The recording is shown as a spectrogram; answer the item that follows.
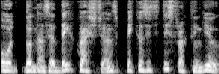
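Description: A man's fairly high, somewhat breathy voice at a fairly quick pace, with ordinary pitch variation and a dry sound with no echo. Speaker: driving instructor. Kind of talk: casual chat. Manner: animated.

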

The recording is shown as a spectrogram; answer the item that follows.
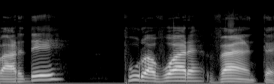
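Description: Against a quiet background, a man with a Swahili accent speaks very slowly at a high pitch with very wide pitch swings, the sound dry with no echo. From DR Congo. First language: Swahili (speaking French). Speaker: writer and pastor; poet explaining language. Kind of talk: educational monologue; lecture. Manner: hesitant with many fillers. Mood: warm, smiling, explanatory. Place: home room. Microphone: headset.

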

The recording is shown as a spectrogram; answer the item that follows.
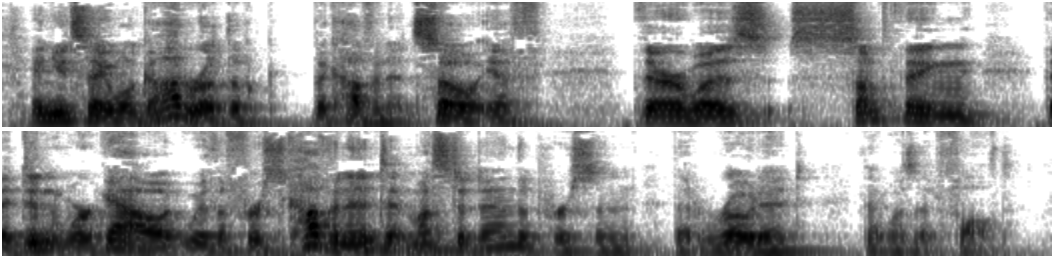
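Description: A somewhat breathy man with big swings in loudness. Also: moderate pace, quiet background. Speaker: Bible teacher. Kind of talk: Bible teaching talk. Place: home room.

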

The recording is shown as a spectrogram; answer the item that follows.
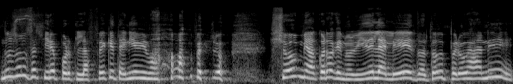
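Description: Very fast delivery with very even loudness and ordinary pitch variation. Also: woman, high pitch for a woman. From Córdoba, Argentina. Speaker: singer and singing teacher; singing teacher. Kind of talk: TV interview. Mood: warm, emotional, smiling. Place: studio.

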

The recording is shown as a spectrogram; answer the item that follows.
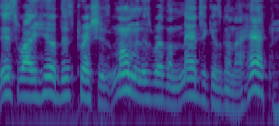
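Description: At a fairly slow pace, a man delivers his words. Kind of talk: cooking tutorial. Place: kitchen. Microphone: phone near.

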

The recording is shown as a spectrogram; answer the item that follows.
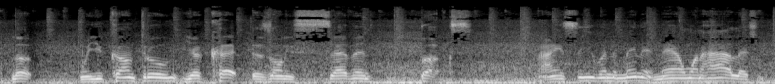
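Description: Very wide pitch swings mark this moderately paced voice, which sounds dry with no echo while music plays in the background. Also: man. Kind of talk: casual vlog chat. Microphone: phone near.

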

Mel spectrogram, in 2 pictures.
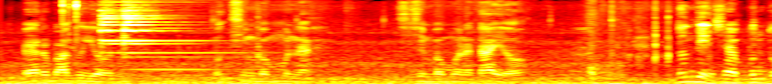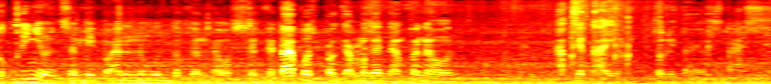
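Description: A man talks at a fairly quick pace with ordinary pitch variation. Loud background noise runs behind him. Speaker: vlogger. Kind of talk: casual vlog chat. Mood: friendly, upbeat. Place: car. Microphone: phone near.

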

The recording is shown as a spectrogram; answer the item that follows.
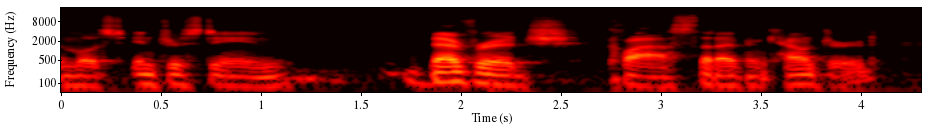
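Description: With an American accent, a man speaks at a fairly slow pace in a very deep, low pitch, on a very clean recording with a silent background. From New England (Boston area). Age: 20s. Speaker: video interviewer and narrator. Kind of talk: scripted narration and interview.

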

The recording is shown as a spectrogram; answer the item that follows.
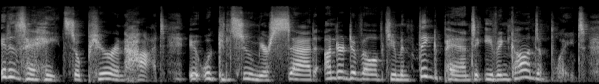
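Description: In a put-on character voice, a female-sounding speaker talks at a fairly quick pace with a fairly high pitch. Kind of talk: character monologue. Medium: dub. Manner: angry, contemptuous.

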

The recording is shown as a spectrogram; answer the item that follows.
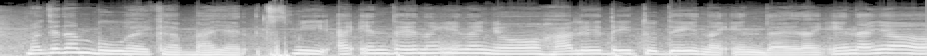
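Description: Delivered at a moderate pace with hardly any pauses, the speech has lively intonation and very even loudness against noticeable background noise. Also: woman, fairly high pitch for a woman. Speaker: vlogger. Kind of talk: casual vlog. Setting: walking around indoors.

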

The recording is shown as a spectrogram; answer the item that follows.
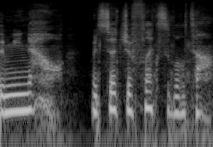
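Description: A man's put-on character voice, high in pitch and fairly slow, on a very clean recording with a silent background. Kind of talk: soft romantic ASMR roleplay. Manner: tender, affectionate, wistful.

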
